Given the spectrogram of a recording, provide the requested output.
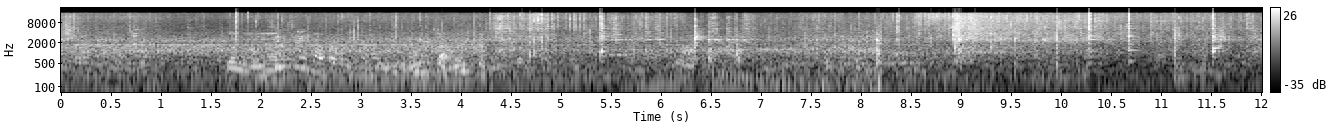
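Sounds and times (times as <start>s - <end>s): pancakes sizzling in oil: 1.7s - 12.0s.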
